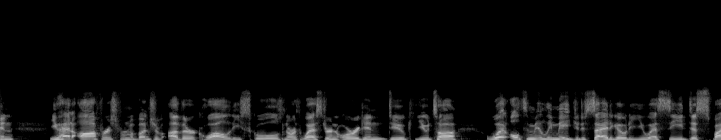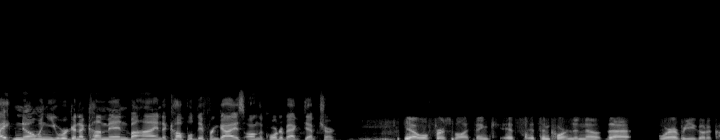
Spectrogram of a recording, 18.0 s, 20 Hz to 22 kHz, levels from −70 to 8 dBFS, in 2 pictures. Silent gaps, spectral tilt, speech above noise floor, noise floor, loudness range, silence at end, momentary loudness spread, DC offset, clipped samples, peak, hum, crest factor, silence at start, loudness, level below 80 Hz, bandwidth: none; -5 dB/octave; 25 dB; -46 dBFS; 3 LU; 0 s; 9 LU; under 0.1%; under 0.1%; -4 dBFS; none; 18 dB; 0 s; -22 LUFS; -56 dBFS; 8.2 kHz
